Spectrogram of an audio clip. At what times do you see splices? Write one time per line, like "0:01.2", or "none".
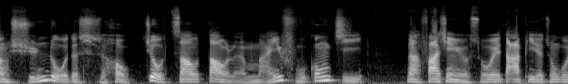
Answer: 0:01.4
